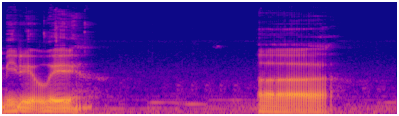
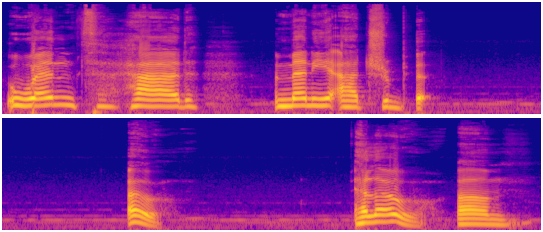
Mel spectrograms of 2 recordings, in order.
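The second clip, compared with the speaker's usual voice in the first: high, loud speech voice breaking off; eulogist interrupted; 12 semitones higher, 5 dB louder, much slower than usual. Acted. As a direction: trail off mid-eulogy, surprised. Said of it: "the guy up here quiets down a bit and goes".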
